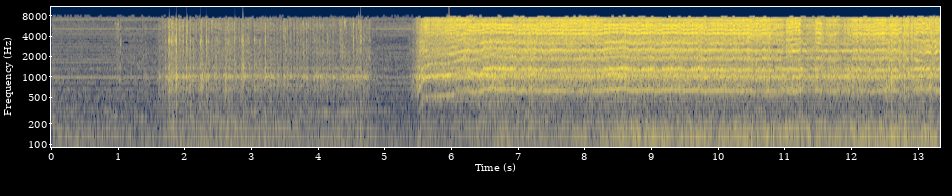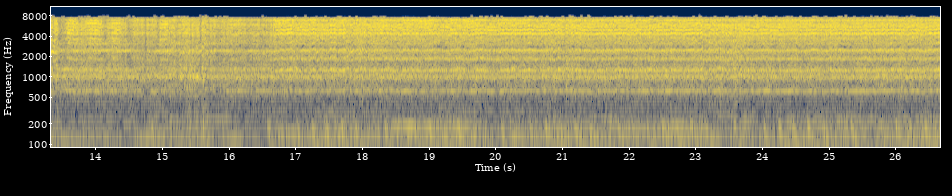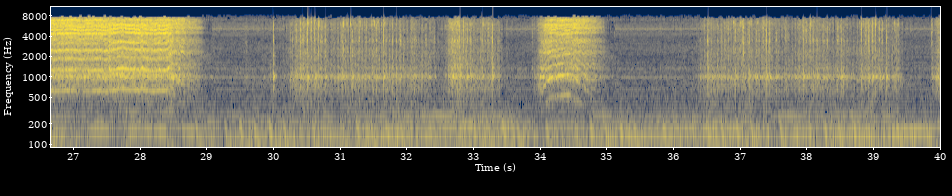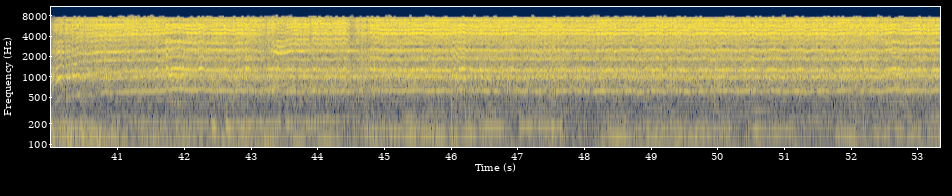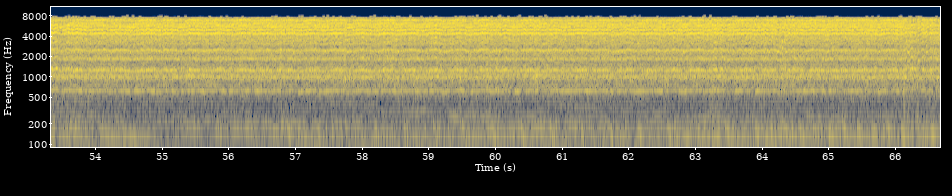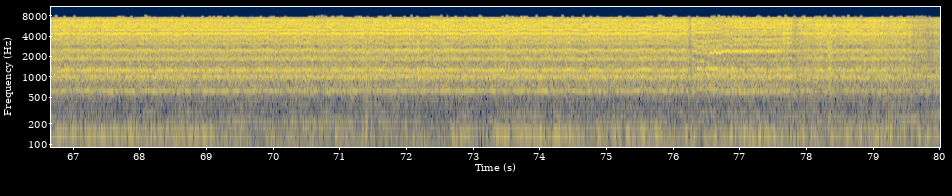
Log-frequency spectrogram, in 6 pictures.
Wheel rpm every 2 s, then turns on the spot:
10, 20, 40, 160, 160, 160, 160, 160, 160, 160, 160, 160, 160, 160, 40, 20, 20, 20, 20, 20, 140, 160, 160, 160, 160, 160, 160, 160, 160, 160, 160, 160, 160, 160, 160, 160, 160, 160, 160, 160.
2-4 30-32 36-38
